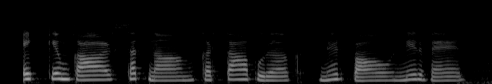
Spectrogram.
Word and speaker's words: एक ओंकार: एक ओंकार, इस शब्द का शुद्ध उच्चारण है एक ओंकार।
